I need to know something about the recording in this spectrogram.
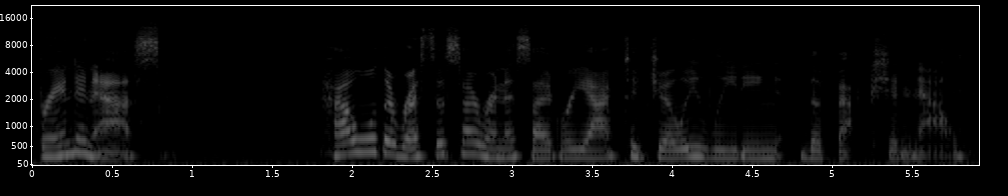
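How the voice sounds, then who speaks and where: A woman's voice: medium pitch, a little slow, no echo. A woman co-hosting a casual podcast, reading out listener questions and chatting about them.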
